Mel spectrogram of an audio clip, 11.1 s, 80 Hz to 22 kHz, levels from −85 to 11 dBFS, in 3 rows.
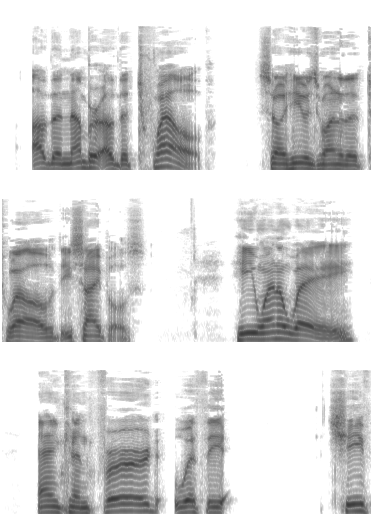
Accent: American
